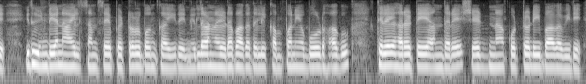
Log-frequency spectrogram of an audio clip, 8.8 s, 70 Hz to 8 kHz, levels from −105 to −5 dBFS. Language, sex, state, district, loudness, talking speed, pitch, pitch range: Kannada, female, Karnataka, Koppal, -15 LUFS, 130 wpm, 185 Hz, 180-190 Hz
